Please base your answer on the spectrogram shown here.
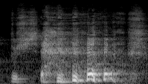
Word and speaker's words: pwsh: Push. How do you pronounce it in English?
